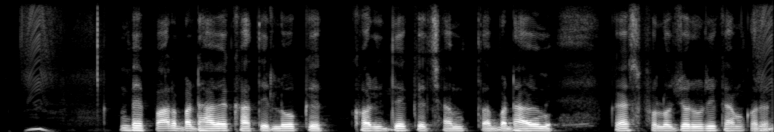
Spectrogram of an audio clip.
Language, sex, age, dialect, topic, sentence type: Bhojpuri, male, 18-24, Southern / Standard, banking, statement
